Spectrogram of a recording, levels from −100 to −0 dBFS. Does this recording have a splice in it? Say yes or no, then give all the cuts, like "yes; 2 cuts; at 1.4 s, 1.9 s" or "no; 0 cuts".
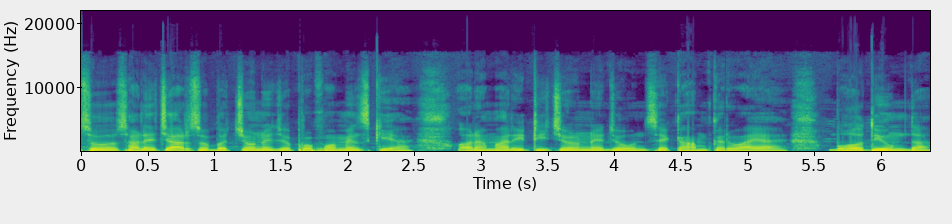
no; 0 cuts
